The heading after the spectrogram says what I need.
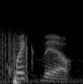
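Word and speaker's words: CWCville: in Animal Crossing it's the city's name is quick Ville see those are my initials CWC that's why it's spelled that way and my character's name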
